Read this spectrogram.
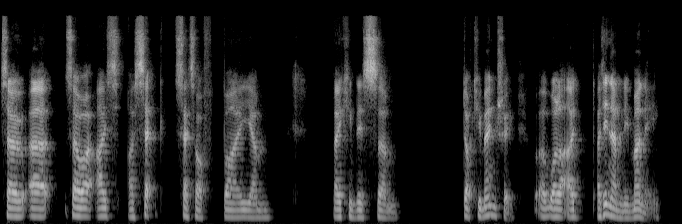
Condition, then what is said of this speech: Aphasia. They're all in my head. It's a strange thing with aphasia, is everything's in my head perfectly.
